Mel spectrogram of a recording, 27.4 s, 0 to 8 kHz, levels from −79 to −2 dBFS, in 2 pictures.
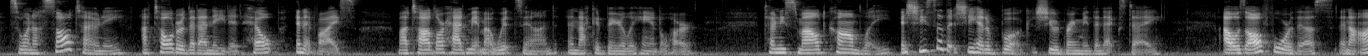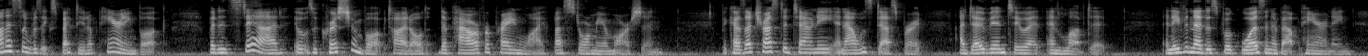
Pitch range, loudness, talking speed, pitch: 150-200 Hz, -26 LUFS, 215 wpm, 175 Hz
